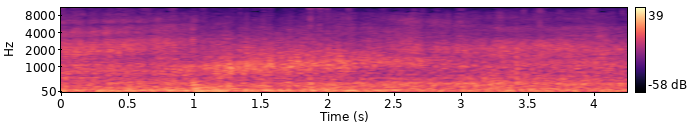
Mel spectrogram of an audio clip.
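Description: Strong wind buffeting the handheld camera's microphone, a steady, loud rumbling roar.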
